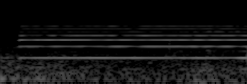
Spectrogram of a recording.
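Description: Orchestra tuning: a wind instrument holds a faint, steady tuning A. The note breaks off for a moment at the start and is taken up again.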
